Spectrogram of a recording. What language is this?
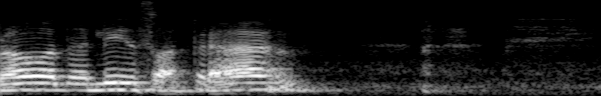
Portuguese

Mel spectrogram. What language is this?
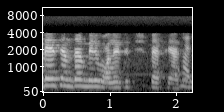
Punjabi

